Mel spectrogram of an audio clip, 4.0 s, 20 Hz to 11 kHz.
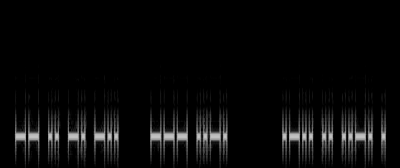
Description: Morse code, heard as a keyed tone, about 37 wpm, 650 Hz. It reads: MIND OF LIFE
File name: Book Two / 10-Chapter 10 - Epilogue - 36 WPM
